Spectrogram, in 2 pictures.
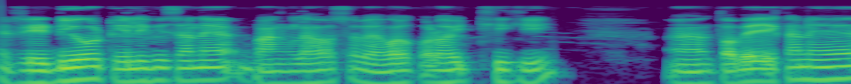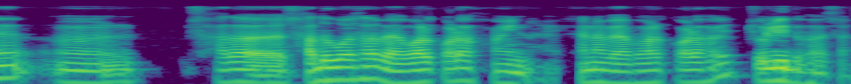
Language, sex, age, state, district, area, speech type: Bengali, male, 18-30, West Bengal, North 24 Parganas, urban, spontaneous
